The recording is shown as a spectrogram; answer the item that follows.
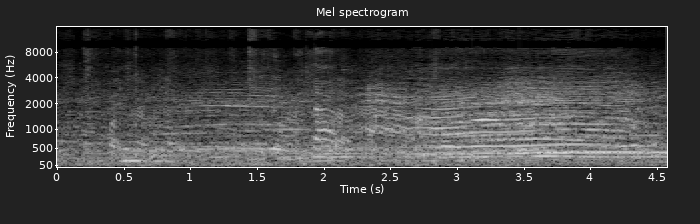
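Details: Well-fed cattle giving drawn-out moos. Short rough calls give way to a sustained, level, resonant low near the end, with faint human voices in the background.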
